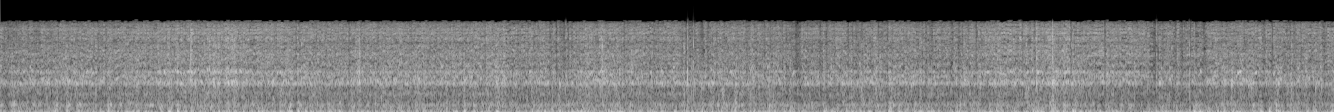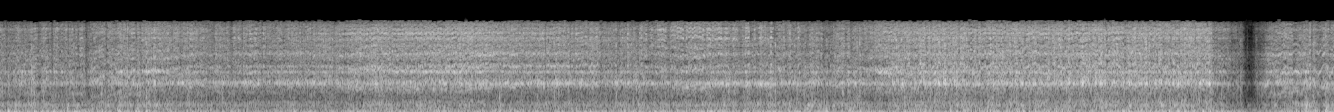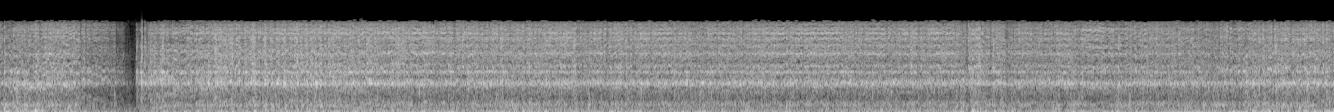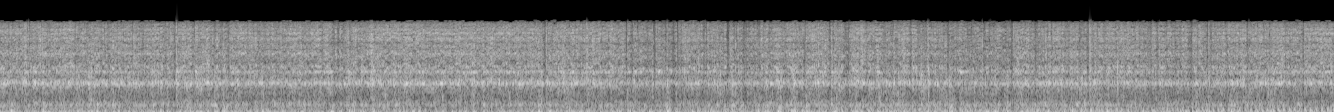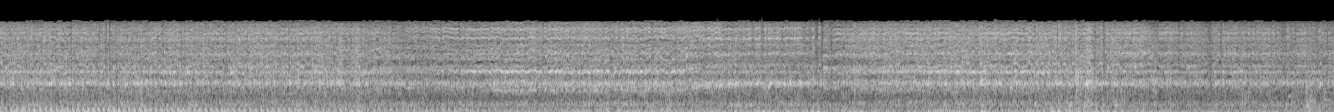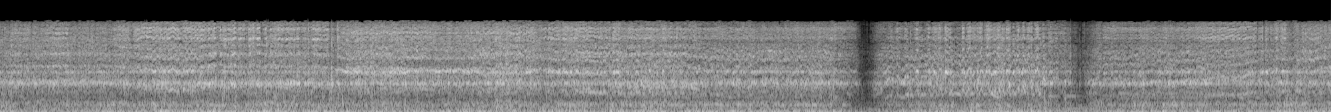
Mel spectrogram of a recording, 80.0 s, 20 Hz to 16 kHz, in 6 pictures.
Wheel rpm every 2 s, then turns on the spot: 160, 160, 160, 160, 160, 160, 160, 210, 220, 230, 220, 200, 150, 130, 170, 230, 230, 230, 230, 230, 240, 230, 220, 220, 230, 230, 220, 210, 200, 210, 220, 210, 230, 230, 220, 200, 180, 120, 120, 180.
none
